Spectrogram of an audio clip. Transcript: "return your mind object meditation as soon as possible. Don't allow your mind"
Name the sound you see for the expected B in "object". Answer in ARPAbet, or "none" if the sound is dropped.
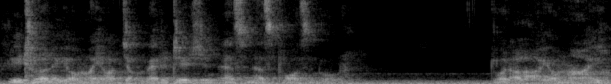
none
